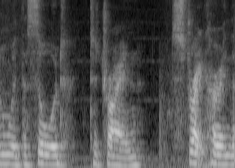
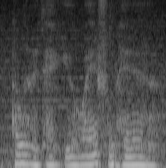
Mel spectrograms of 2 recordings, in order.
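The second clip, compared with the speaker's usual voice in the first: hushed, soft half-whisper, close in; 5 dB quieter than usual. Voicing a character who holds you grappled and half-whispers in your ear. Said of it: "she whispers in your ear".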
